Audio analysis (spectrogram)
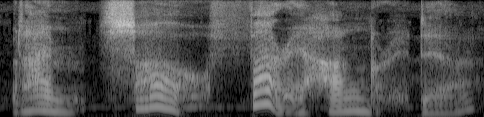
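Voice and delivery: slow whispering witch voice; slow creepy witch whisper; Baba Yaga. Acted. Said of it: "That Baba Yaga voice".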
